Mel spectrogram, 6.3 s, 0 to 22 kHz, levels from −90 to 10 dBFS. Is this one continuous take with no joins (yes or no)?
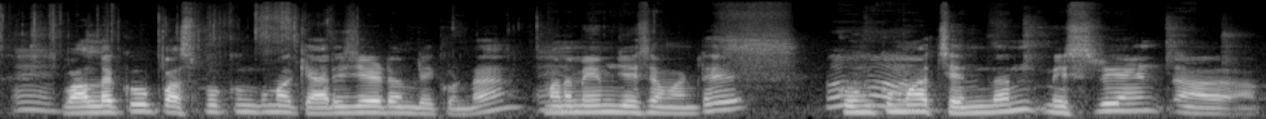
yes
